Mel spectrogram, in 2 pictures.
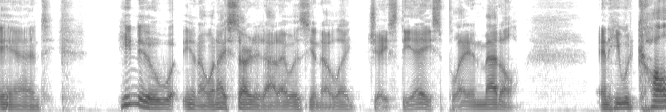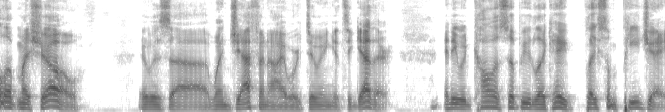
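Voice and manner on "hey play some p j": casual Wisconsin dude manner of talking. Retelling how a dorm neighbor from Wisconsin requested songs: imitating a Wisconsin dude's talk. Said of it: "This is how he talked".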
